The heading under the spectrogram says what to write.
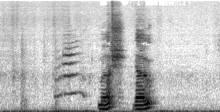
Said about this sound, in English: I can hear it meowing, but yeah.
